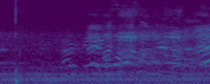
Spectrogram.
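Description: Faint, distant voices of players calling out on the pitch, over low stadium background noise.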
